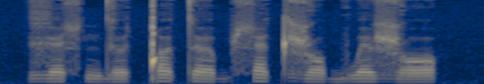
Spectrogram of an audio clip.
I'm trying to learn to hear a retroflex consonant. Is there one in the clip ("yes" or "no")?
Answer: yes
